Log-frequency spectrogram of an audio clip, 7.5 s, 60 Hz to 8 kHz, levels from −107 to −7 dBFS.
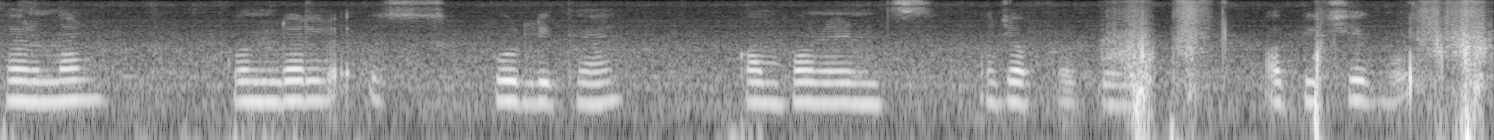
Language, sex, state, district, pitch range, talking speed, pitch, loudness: Hindi, female, Bihar, West Champaran, 220-240 Hz, 90 wpm, 230 Hz, -22 LUFS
